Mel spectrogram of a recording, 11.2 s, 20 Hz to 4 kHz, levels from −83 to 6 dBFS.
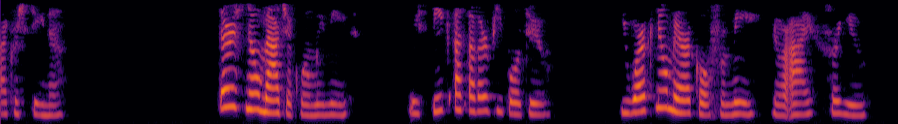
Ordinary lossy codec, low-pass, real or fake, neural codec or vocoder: MP3, 24 kbps; 3.6 kHz; real; none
